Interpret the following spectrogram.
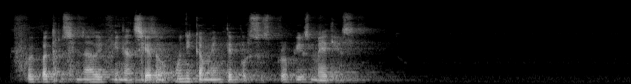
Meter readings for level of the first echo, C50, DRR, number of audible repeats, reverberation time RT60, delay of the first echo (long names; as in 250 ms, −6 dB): −17.0 dB, 9.5 dB, 5.5 dB, 1, 1.2 s, 133 ms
